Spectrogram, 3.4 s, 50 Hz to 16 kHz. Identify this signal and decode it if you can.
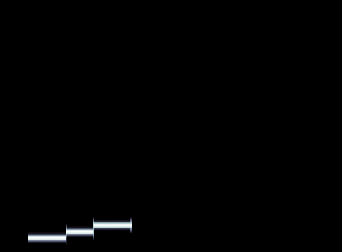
Telephone call progress tone (North American plan), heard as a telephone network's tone, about 980, 1370, 1800 Hz. Special information tone.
